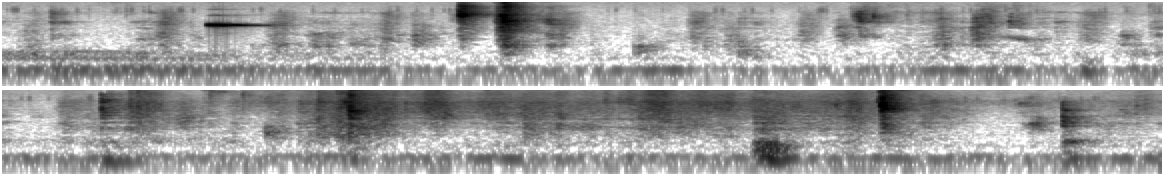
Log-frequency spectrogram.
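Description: Close-up mouth sounds of eating pho rice noodles: the noodles slurped in, with a short high squeak about a second in, then wet clicks of chewing and lip smacks. A paper napkin crinkles for a couple of seconds after the middle.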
